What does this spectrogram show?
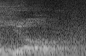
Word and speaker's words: you'll: No, it's a you'll. You. All. The dark L is denounced as a dark L. So you pronounce it like all sound.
